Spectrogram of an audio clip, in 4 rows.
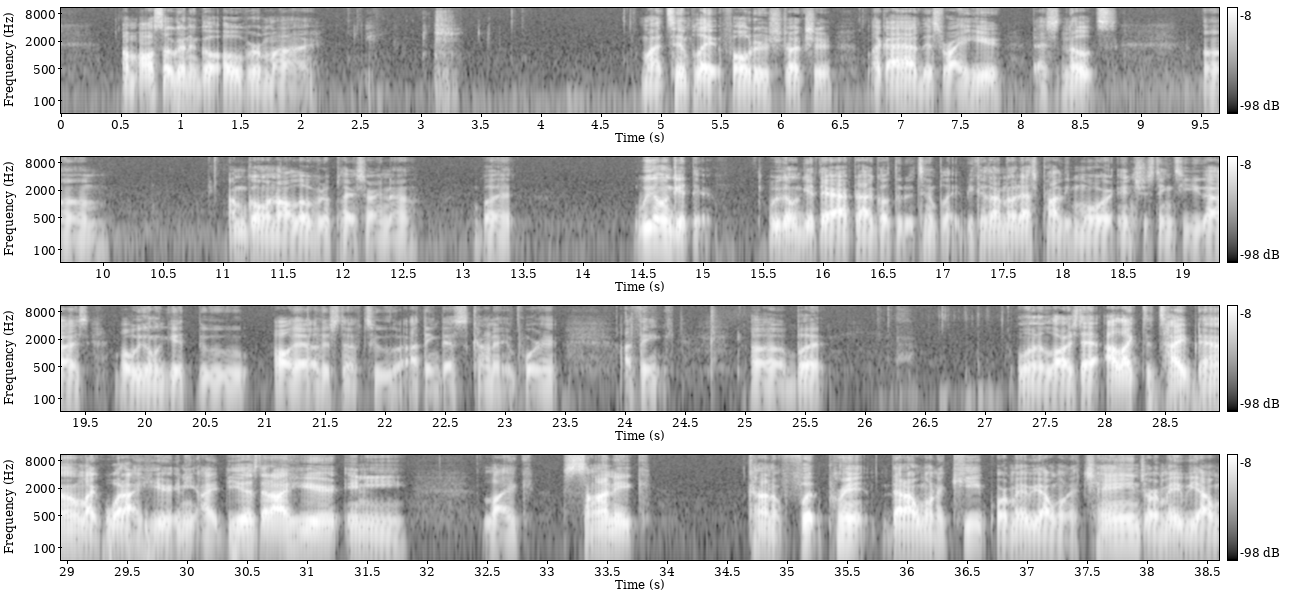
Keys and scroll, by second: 1.0 super+Tab, 20.0 super+Tab, 26.9 ctrl+Up.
